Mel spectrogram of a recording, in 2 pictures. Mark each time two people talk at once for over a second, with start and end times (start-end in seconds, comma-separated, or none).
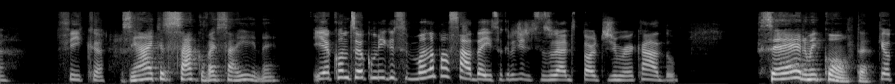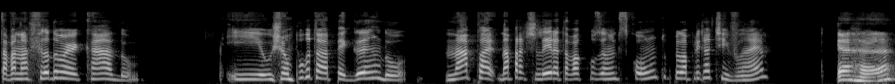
none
